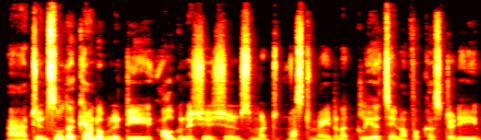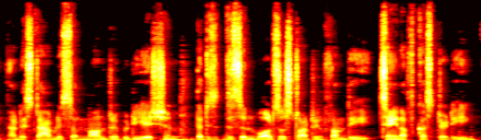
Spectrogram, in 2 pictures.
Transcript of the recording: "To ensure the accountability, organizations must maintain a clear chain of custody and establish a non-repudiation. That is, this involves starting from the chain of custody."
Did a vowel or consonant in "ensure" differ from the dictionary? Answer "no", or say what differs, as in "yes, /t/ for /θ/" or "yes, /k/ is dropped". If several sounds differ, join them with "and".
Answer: yes, /s/ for /ʃ/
